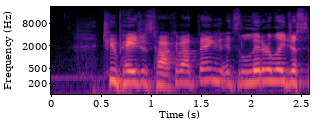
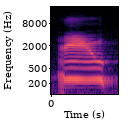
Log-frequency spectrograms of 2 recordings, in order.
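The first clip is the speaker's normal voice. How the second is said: cat meow; 6 semitones higher than usual. Acted. Cat meows.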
